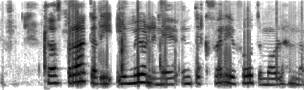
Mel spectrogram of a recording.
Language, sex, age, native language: Icelandic, female, 12, Icelandic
